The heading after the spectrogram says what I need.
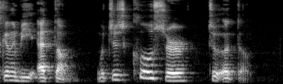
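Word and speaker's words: Euddeum: They spelled it E-U-D-D-E-U-M. When most people see that, they pronounce it as Eudeum, which is not my name. My name is Eudeum. Now, Eudeum, to get that correctly, is extremely hard.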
